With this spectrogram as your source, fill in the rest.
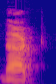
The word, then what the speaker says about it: nut: NUT, নাট, CUT, খাট।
